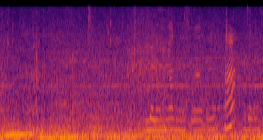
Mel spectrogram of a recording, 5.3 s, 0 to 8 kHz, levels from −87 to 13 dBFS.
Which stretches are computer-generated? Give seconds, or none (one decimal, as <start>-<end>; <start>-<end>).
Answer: 0.4-1.0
